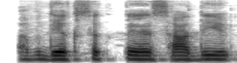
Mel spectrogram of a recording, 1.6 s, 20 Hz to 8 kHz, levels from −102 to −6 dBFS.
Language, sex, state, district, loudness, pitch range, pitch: Hindi, male, Bihar, Vaishali, -19 LUFS, 140-145 Hz, 145 Hz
